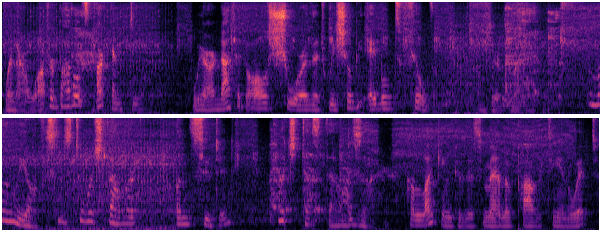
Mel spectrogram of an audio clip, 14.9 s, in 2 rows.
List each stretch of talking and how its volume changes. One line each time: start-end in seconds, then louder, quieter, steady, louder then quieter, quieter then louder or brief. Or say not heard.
0.0-14.9 steady.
